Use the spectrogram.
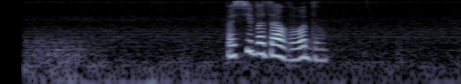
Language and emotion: Russian, positive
